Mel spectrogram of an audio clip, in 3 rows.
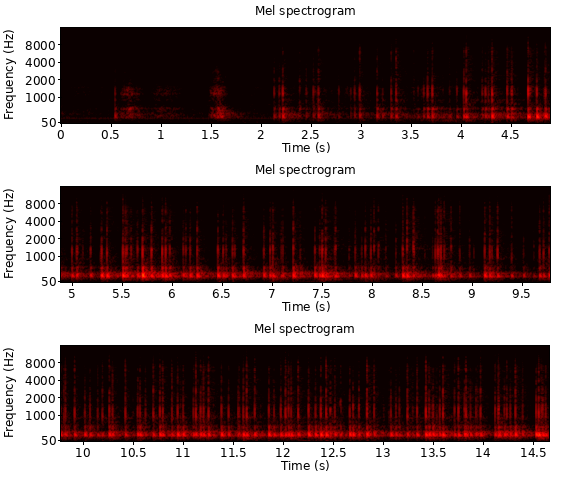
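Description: A closed paperback book with a glossy card cover, held in both hands, has its cover and edges tapped with fingertips and short nails. A few sparse, soft taps lead into a steady stream of rapid, dull clicks and light scratching, each dying away almost instantly. The sound is quiet throughout, with a low-mid body around 240 Hz.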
